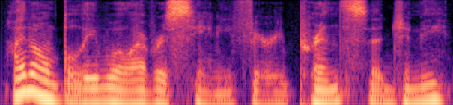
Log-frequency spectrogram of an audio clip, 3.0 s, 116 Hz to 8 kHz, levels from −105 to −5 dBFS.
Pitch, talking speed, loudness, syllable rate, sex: 115 Hz, 220 wpm, -20 LUFS, 6.1 syllables/s, male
